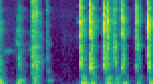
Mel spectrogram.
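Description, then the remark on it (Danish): Rapid keystrokes clatter on a computer keyboard as someone types a job title into a web form, a short burst of typing, then a brief pause before another quick flurry of clicks, fairly loud with no voices. “Og så skal jeg skrive her, at min stilling er HR-manager.”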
